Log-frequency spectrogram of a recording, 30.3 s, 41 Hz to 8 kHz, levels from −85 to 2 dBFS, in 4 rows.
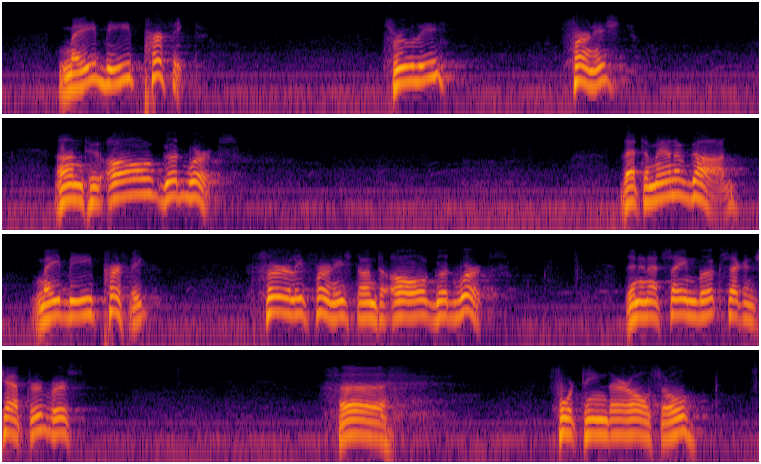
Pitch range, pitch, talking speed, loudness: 125-170 Hz, 130 Hz, 70 wpm, -24 LUFS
